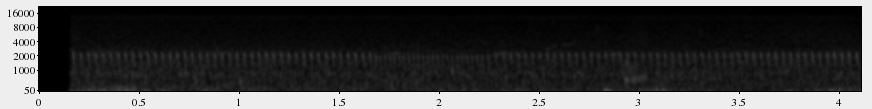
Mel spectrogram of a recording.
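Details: Nightjar recorded in 2012 at Hamsterley, two birds showing between 9.45 and 10.30: an unbroken, even mechanical churring trill held at one steady pitch throughout, with faint low background rumble.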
